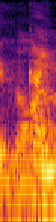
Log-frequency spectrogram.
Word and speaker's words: Hawkwind: C'est parce que c'est Hawkwind.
